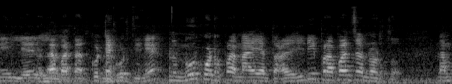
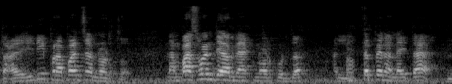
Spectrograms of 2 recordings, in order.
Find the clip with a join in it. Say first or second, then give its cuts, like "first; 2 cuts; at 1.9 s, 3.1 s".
first; 1 cut; at 1.7 s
